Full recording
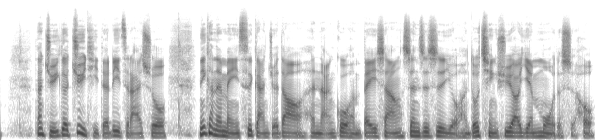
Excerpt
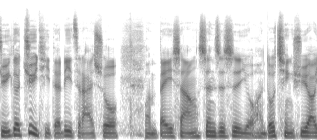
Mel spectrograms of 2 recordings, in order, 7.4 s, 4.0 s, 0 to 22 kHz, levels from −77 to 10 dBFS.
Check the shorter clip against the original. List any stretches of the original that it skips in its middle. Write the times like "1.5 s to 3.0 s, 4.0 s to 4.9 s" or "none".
2.4 s to 4.4 s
